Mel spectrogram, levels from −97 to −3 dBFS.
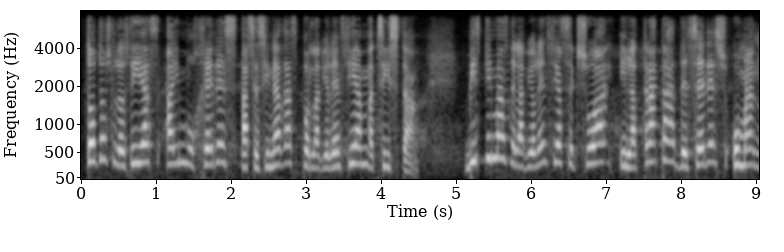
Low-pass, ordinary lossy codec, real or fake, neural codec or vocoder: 7.2 kHz; none; fake; codec, 16 kHz, 0.8 kbps, ZipCodec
